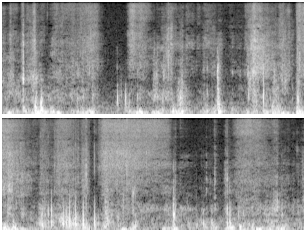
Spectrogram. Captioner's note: book shuffling, page turning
